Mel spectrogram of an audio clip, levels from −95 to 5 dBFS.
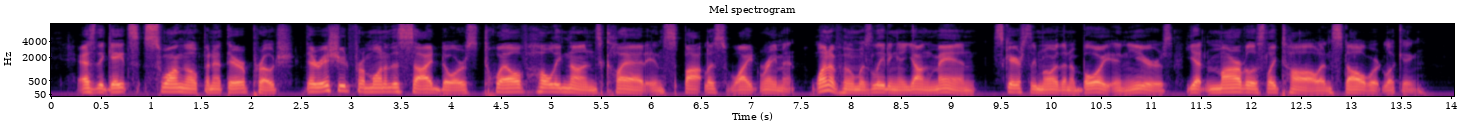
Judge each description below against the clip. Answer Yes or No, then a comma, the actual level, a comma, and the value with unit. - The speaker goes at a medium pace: Yes, average, 190 wpm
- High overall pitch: No, low, 105 Hz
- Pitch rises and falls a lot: No, average, 4.0 semitones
